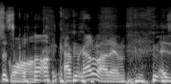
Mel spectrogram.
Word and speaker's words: squonk: But in the depths of the swank. The squonk. It's pronounced squonk.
